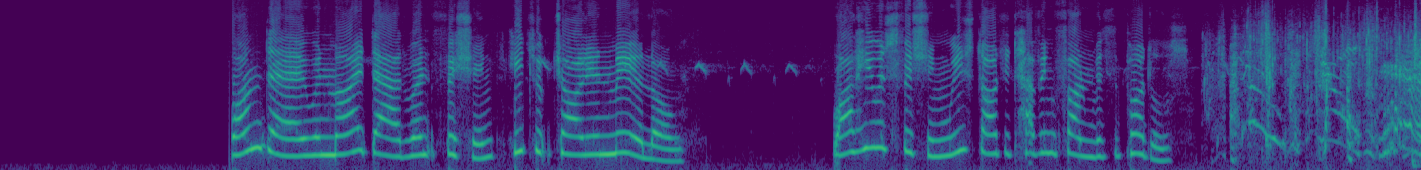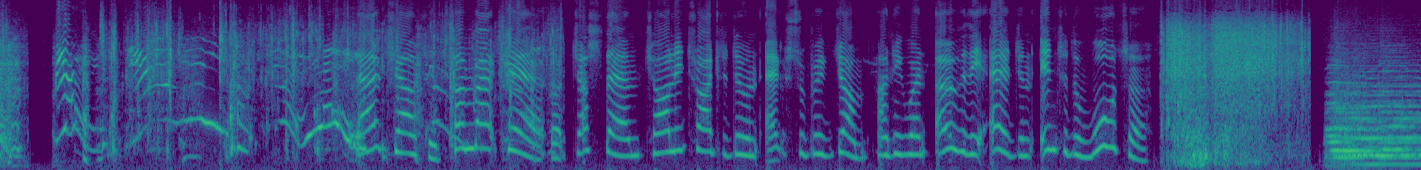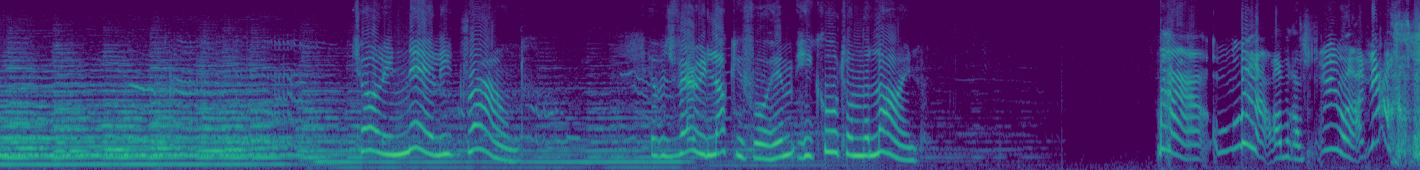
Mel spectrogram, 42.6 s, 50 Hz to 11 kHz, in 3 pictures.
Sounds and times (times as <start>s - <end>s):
Speech: 2.3s - 6.9s, 8.4s - 25.8s, 32.0s - 33.9s, 34.6s - 37.7s, 40.0s - 42.6s
Music: 27.4s - 39.1s.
